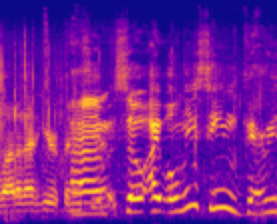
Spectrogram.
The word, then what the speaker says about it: Benicia: And how do you pronounce this name of this park? So this park is called Benicia Benicia.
